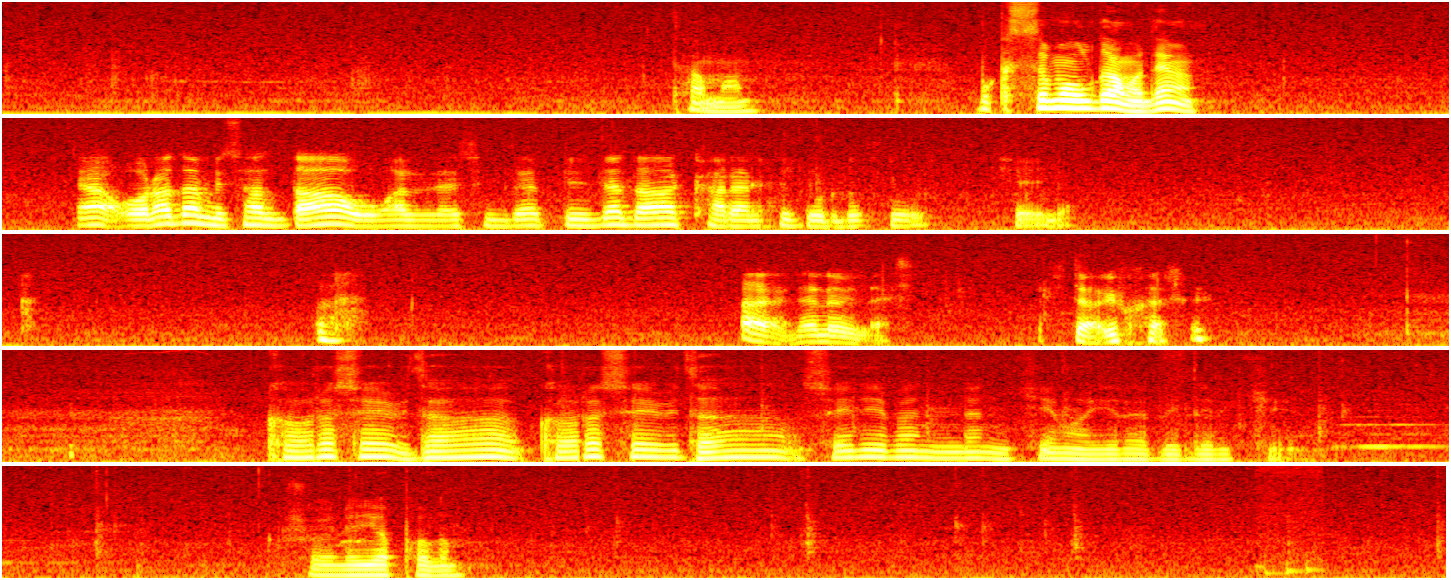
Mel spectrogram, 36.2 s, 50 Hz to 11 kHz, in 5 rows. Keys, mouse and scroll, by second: 0.4 ctrl+2, 1.4 ctrl+3, 2.0 Tab, 2.3 Tab, 2.6-3.7 middle drag, 3.7 scroll down 1, 6.8 middle click, 8.2-10.4 middle drag, 10.4 Tab, 10.6 scroll up 1, 10.7 middle click, 11.1 2, 11.6 alt+click, 12.1 g, 13.5 Tab, 16.7 scroll down 2, 16.9-18.1 middle drag, 18.1 Tab, 18.4-19.5 middle drag, 19.5 KP_1, 20.5-21.3 scroll up 8, 22.2 2, 23.3 1, 23.5-26.9 drag, 26.9 f, 27.6 click, 28.3 f, 28.7 click, 29.4 f, 29.8 click, 30.7 f, 31.4 2, 31.6 click, 31.8 f, 32.7 ctrl+z, 33.3 click, 33.6 f, 34.1 ctrl+z, 35.1-36.1 drag.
